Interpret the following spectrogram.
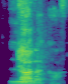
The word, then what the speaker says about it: Larnaca: And just for clarity, is it pronounced Larnaca?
